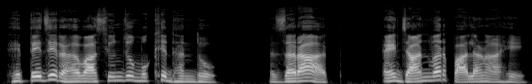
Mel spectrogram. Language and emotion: Sindhi, neutral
